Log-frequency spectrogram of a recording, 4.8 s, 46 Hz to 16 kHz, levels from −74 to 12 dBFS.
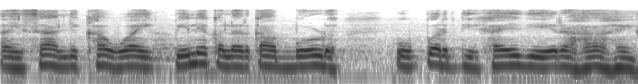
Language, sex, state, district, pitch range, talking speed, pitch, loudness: Hindi, male, Uttarakhand, Tehri Garhwal, 155-165 Hz, 160 wpm, 160 Hz, -13 LUFS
